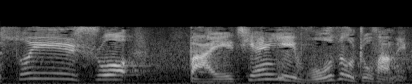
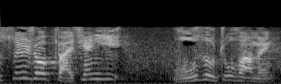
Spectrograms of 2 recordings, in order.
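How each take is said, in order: First: It is read straight through without a pause. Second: It is split in two with a pause. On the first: The number phrase stays joined so the meaning is clear. The speaker calls it right. "念的时候就念成" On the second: The number phrase is cut off and the meaning breaks. The speaker calls it wrong. "把它切成两段的话"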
